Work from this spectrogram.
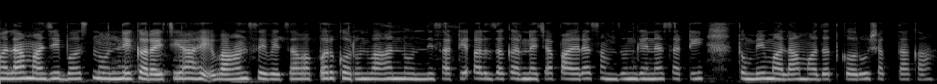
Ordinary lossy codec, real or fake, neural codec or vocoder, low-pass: none; real; none; 7.2 kHz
